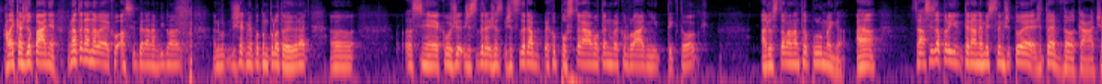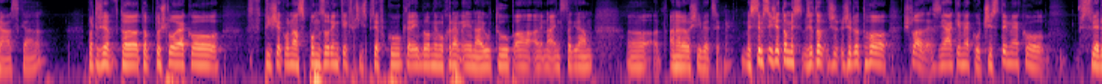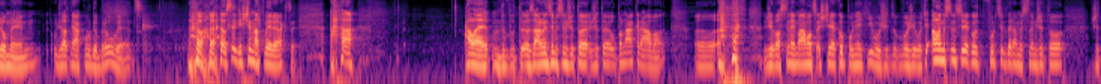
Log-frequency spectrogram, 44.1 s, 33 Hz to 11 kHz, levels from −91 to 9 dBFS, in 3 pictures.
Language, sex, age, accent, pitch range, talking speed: Czech, male, 20-39, native, 115-140 Hz, 185 wpm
